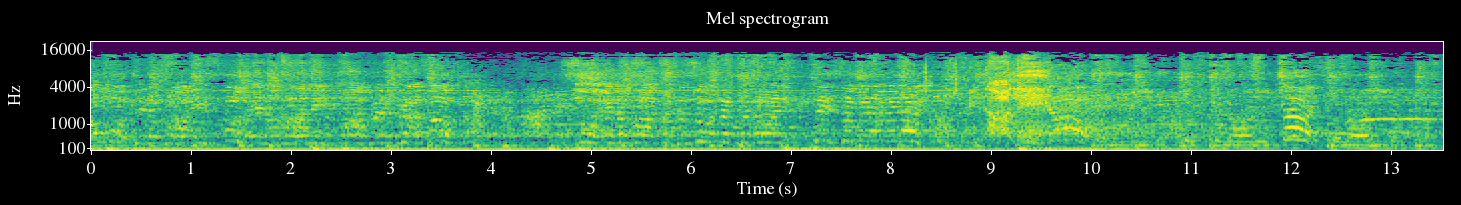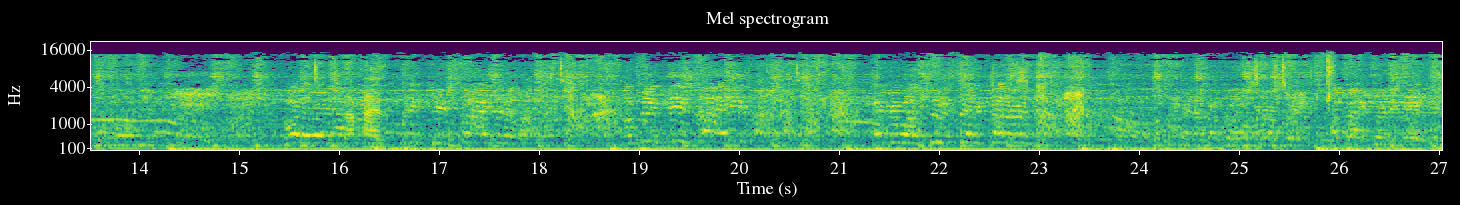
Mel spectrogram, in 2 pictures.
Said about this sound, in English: So it's good to see him still getting the love that he deserves, and obviously the crowd going really crazy when they fucking heard it because this song is still an absolute anthem.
